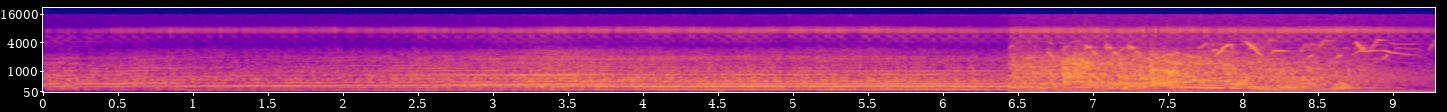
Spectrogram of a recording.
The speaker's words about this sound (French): Ils ont garé leur voiture près de l'hôtel qui est auprès du lac, au pied du lac, je veux dire.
